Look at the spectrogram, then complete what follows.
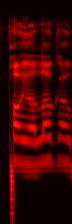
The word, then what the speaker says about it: Pollo Loco: Raising Cane's stop it I know how it's pronounced Hispanic is Pollo Loco but because two L's make Hawaiian Spanish for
